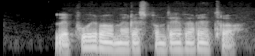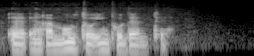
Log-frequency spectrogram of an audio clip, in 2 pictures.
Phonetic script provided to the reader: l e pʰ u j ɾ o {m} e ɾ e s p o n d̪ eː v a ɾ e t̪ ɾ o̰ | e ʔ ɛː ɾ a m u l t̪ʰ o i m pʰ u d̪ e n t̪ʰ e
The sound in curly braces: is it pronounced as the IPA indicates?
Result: yes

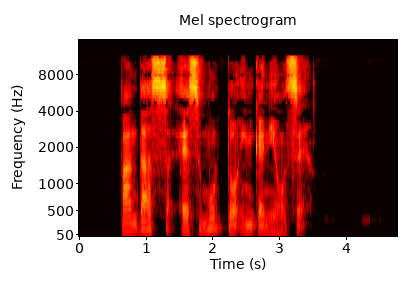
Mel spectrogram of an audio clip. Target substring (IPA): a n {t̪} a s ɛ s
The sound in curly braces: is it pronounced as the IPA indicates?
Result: no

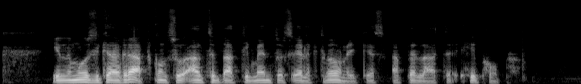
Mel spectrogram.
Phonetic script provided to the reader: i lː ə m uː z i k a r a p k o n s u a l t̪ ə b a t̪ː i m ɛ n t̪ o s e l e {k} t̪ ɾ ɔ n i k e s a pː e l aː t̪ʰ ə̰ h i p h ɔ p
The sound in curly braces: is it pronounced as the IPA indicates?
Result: yes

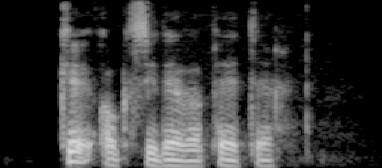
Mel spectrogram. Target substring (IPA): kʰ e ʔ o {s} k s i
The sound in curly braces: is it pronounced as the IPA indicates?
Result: no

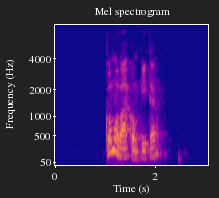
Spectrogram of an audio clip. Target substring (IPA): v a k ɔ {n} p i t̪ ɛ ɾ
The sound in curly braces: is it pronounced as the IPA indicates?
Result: no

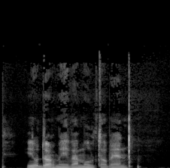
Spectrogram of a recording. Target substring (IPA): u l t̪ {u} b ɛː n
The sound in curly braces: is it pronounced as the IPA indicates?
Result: no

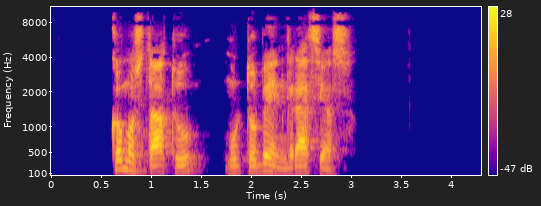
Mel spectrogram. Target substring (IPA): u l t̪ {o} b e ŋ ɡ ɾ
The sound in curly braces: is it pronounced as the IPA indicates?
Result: yes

